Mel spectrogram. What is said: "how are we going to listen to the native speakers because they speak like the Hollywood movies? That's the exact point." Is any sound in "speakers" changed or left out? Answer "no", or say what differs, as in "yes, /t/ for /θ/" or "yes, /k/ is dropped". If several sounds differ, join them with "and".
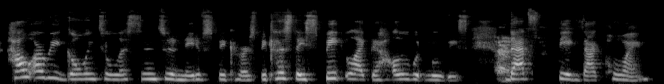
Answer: no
